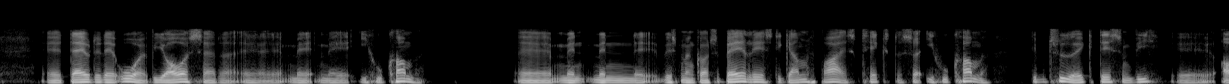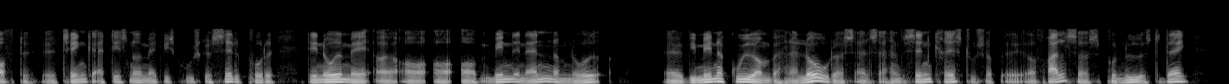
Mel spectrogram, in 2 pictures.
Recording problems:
high frequencies cut off; noticeable; nothing above 5 kHz
garbled, watery; slightly

